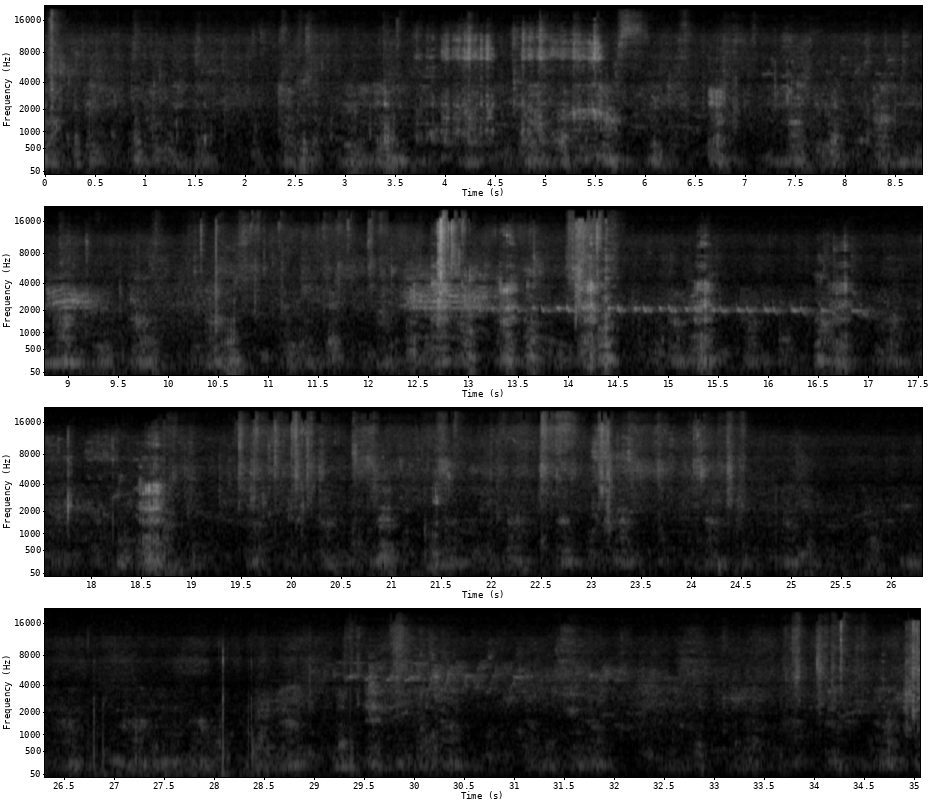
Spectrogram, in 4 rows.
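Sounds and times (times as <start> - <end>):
pigs grunting: 0.0 - 35.0
pigs squealing: 3.2 - 17.4.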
